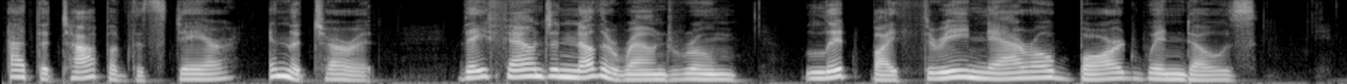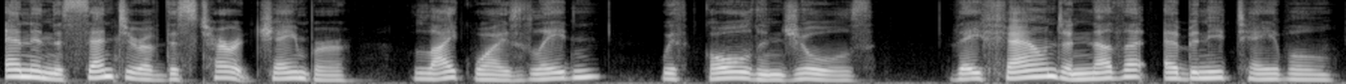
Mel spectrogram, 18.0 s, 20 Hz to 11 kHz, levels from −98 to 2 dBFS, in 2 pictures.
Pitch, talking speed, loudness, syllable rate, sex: 175 Hz, 130 wpm, -20 LUFS, 4.0 syllables/s, female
